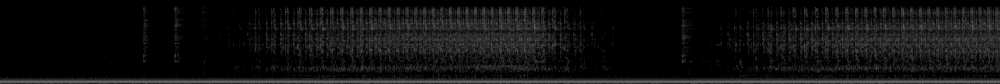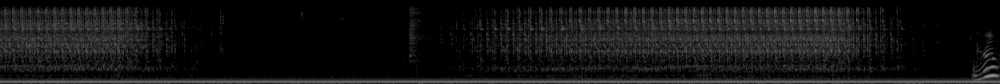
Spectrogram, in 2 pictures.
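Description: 1938 Kenmore straight-stitch sewing machine stitching a seam in three runs of about four to five seconds each, with short pauses between. Each run speeds up and then slows down, with a fast, even needle rattle throughout.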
